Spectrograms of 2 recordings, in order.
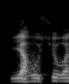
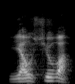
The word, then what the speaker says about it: Yahushua: madali lamang pong bigkasin Hindi po yahushua ng buo kundi pag bigkas nito yoshua Ayun po yun sa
